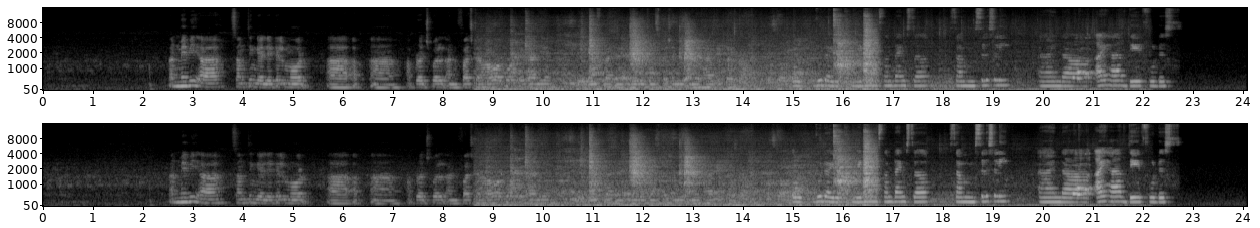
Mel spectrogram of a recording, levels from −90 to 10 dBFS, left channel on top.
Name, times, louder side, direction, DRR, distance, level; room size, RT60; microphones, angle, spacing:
voice 1, 2.5-10.3 10.7-14.0, left 3 dB, 45° left, 0.5 m, -38 dB
sound 1, 8.6-16.7, right 2 dB, 10° right, 0.5 m, -33 dB
sound 2, 10.7-22.2, left 1 dB, 90° left, 0.6 m, -47 dB
voice 2, 15.0-17.7 18.3-19.3 19.9-22.7, right 5 dB, 80° right, 0.4 m, -31 dB
3.0 x 2.5 x 2.6 m
head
